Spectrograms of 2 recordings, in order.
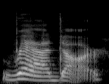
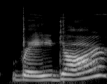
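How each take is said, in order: First: "radar" very slowly as RAD-ar; short A. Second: "Radar" loud as RAY-dar, rising; long A. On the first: Teacher offering the wrong option, "radar" as rad-ar. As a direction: say "radar" with the a of cat, drawn out. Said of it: "The other dog says radar". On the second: Teacher offering students a choice, "Radar" as ray-dar. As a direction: say "Radar" with the a of day. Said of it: "One dog says radar". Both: Shown as a demonstration.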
